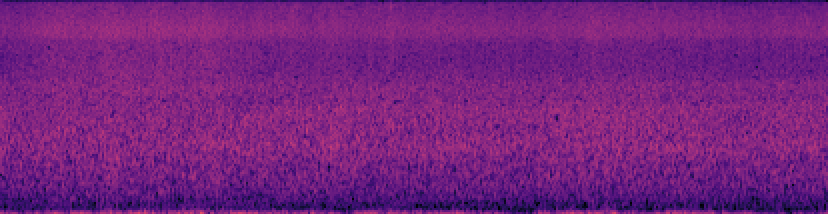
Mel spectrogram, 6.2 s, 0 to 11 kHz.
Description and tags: sndWaterfall Loop1
This is an edit of
to make it loop and also to remove the bird chirping.
Environment, waterfall, Loop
